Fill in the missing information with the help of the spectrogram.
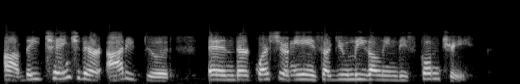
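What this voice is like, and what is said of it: Heavy Hispanic accent. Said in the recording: “being a white female Hispanic lady ... they hear my heavy accent”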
